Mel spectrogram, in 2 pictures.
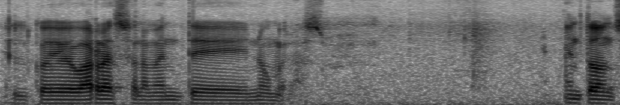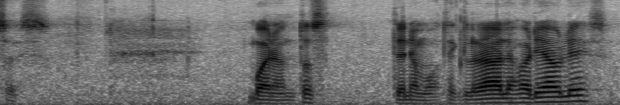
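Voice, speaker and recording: A man with a low voice and a very bright, forceful tone teaches programming. He talks slowly and haltingly, restarting phrases as he works through code. A faint hiss sits under the voice. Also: fairly even intonation. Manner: slow, halting, thinks aloud with restarts. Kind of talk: live coding class explanation.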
